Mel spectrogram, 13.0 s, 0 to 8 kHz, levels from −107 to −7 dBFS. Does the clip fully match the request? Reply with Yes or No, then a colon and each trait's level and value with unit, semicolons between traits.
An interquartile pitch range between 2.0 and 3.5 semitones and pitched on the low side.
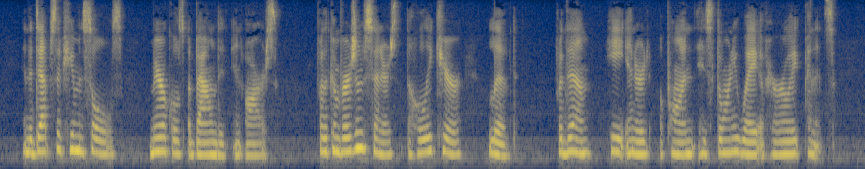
No: average, 2.9 semitones; high, 190 Hz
